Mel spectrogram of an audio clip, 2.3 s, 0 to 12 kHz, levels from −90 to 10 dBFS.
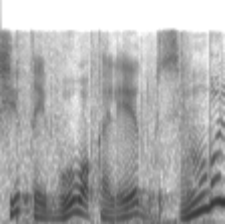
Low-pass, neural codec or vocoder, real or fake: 7.2 kHz; none; real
